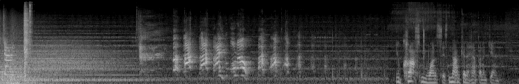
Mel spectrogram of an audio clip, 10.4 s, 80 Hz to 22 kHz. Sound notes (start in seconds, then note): 0.5 hammer Clicks; 3.4 laughs, Speaking Korean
